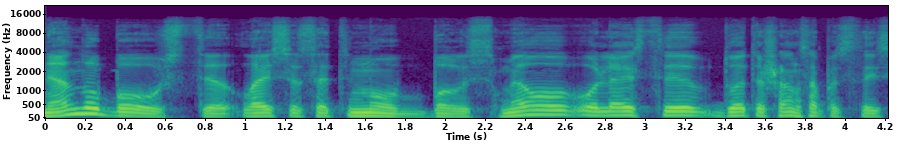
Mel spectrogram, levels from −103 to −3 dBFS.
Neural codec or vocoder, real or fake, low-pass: none; real; 14.4 kHz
